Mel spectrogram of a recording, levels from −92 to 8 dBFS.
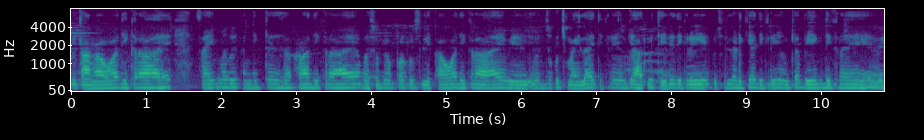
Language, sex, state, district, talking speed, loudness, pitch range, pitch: Hindi, male, Bihar, Muzaffarpur, 265 wpm, -34 LUFS, 125-135 Hz, 130 Hz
